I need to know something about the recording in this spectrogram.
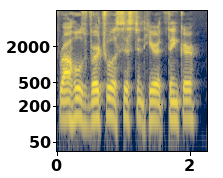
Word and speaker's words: Thinkrr: You may notice I wrote Thinker spelled out differently than our company name. This is a trick to ensure the AI pronounces the name properly instead of saying Think R.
